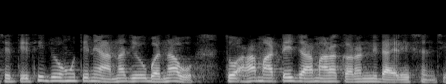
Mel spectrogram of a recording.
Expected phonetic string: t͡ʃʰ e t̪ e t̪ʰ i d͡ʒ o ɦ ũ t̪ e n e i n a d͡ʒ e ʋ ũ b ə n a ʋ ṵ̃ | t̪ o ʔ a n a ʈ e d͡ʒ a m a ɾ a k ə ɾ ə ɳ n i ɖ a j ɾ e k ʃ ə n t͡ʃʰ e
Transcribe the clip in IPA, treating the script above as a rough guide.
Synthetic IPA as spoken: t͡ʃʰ e t̪ e t̪ʰ i d͡ʒ o ɦ ũ t̪ e n e a n a d͡ʒ e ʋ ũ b ə n a ʋ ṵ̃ | t̪ o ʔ a m a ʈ e d͡ʒ a m a ɾ a k ə ɾ ə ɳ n i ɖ a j ɾ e k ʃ ə n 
